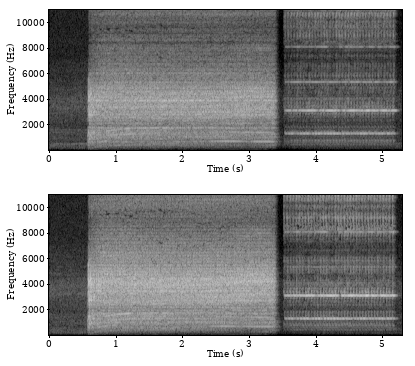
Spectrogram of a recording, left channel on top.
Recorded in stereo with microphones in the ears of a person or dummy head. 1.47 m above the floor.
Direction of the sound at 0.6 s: 15° right (ahead or behind).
